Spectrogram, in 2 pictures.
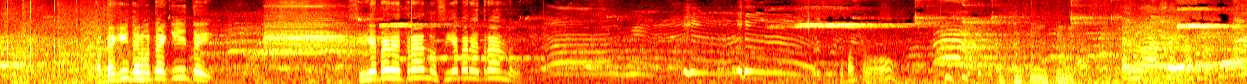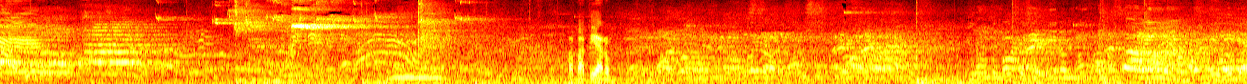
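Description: Sneakers squeak sharply on the wooden court.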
